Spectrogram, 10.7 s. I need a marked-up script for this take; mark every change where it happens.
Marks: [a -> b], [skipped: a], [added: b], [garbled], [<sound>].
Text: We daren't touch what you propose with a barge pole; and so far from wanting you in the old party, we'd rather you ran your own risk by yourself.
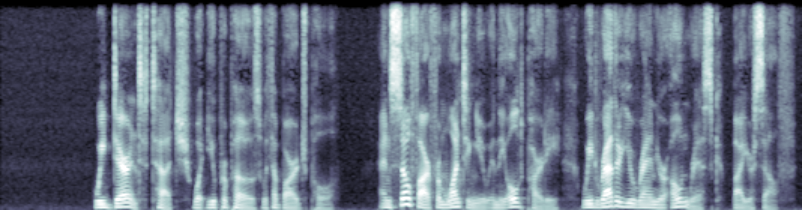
We daren't touch what you propose with a barge pole; and so far from wanting you in the old party, we'd rather you ran your own risk by yourself.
